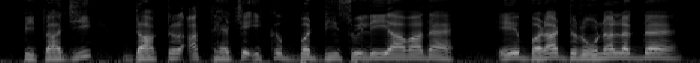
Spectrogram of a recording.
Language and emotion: Dogri, fearful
